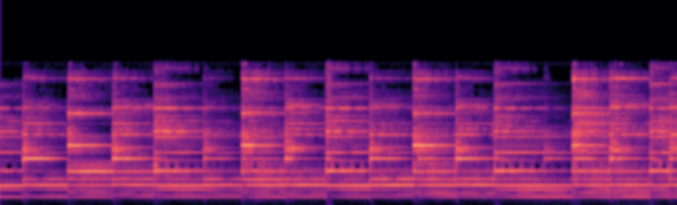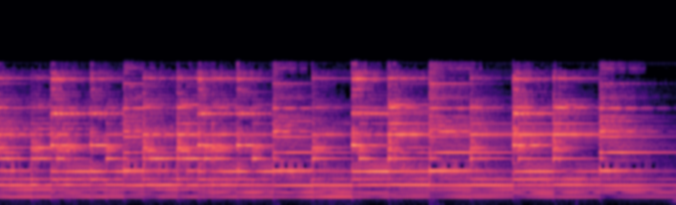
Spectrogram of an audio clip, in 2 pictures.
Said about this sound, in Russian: Уникальную возможность испытать себя в роли звонаря, да еще в таком знаковом для православного человека месте, владыка Роман не упустил.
